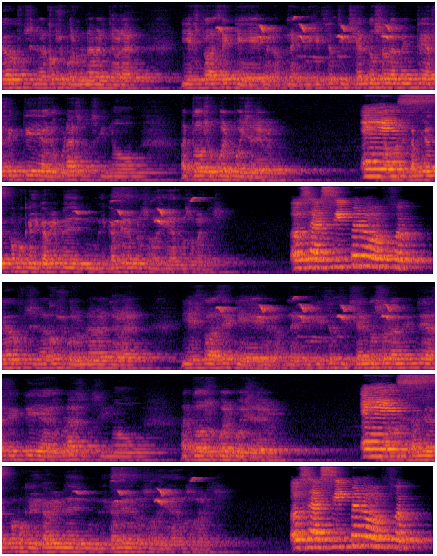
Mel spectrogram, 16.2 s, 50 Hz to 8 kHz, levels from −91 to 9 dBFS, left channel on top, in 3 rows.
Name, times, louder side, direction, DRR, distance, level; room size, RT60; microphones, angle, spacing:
voice 1, 0.0-1.7 1.9-8.8 10.1-13.6, left 1 dB, 55° left, -1 dB, 2.0 m, -29 dB
sound 1, 1.2-1.3 2.6-2.8 3.1-3.4 3.6-4.4 4.7-5.0 9.9-10.1 10.4-10.5 11.2-11.3 11.7-11.8 12.2-12.4 12.7-13.3, left 2 dB, 10° left, 0.9 m, -31 dB
voice 2, 9.9-10.5 14.4-15.9, right 1 dB, 75° right, -6 dB, 2.1 m, -19 dB
9.3 x 6.6 x 2.4 m, 1.2 s
head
